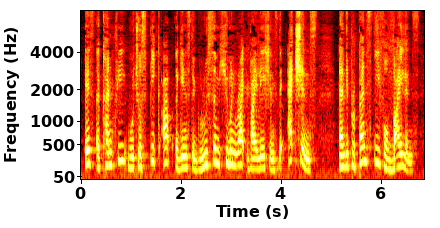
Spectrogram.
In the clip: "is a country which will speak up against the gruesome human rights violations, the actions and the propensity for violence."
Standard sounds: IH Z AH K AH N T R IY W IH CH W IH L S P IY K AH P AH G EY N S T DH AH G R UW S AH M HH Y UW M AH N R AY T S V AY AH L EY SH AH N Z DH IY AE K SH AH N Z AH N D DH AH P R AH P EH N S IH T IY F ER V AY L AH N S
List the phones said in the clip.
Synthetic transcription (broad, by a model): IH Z AH K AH N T R IY W IH CH W IH L S P IY K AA P AH G EY N S T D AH G R UW S AH M HH Y UW M AH N R AY T V AY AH L EY SH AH N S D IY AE K SH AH N S AH N D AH P R AH P EH N S IH T IY F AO V AY L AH N S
